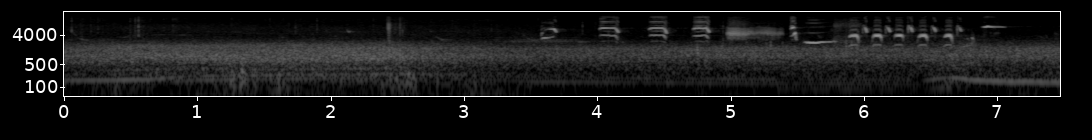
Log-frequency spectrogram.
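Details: Male song sparrow at a park corral corner on a salvia bush, a favoured spot: a few spaced sharp introductory notes, then a fast rhythmic series of repeated clipped notes, over a constant low hiss.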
